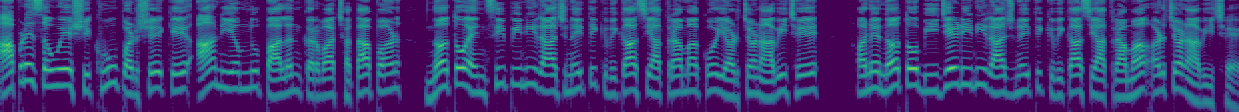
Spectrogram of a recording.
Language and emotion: Gujarati, neutral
